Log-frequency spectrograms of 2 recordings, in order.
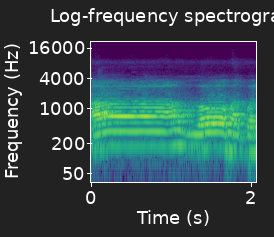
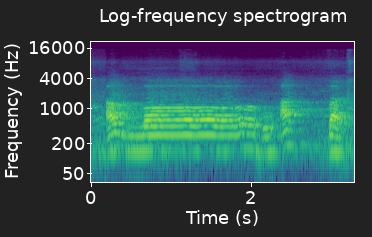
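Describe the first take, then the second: First: The opening vowel of Allahu is drawn out long. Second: The opening vowel of Allahu is kept short. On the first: The speaker calls it wrong. "Jangan dibaca Allahu Akbar, salah" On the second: The speaker calls it right. "hamzahnya nggak boleh dibaca banyak"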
